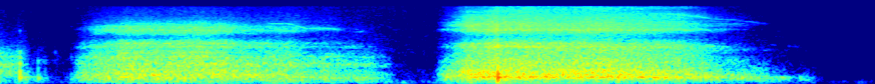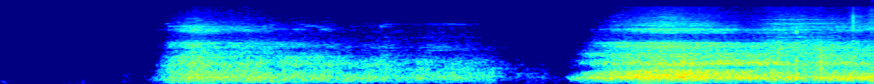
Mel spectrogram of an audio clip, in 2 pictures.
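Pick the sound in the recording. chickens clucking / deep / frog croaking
deep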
